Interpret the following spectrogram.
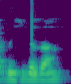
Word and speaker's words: Rigveda: escrito en sánscrito y se pronuncia así poniendo el acento en la rigveda para los que pregunten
